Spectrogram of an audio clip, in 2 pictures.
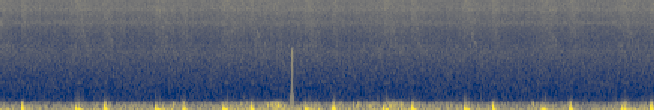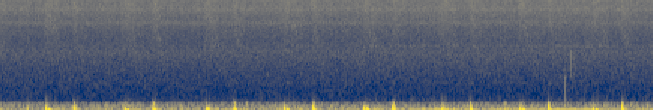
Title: This is my heartbeat sounds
